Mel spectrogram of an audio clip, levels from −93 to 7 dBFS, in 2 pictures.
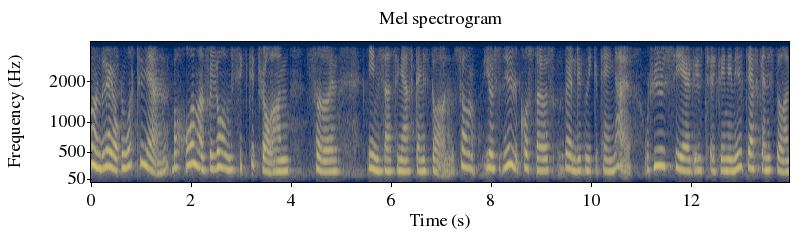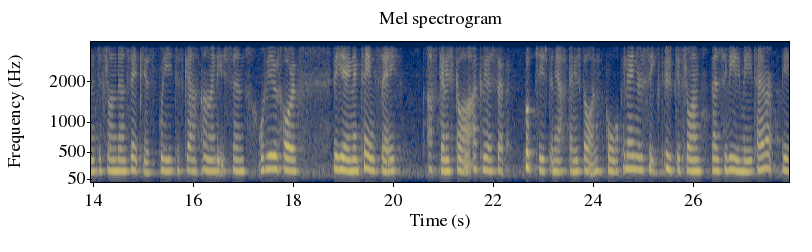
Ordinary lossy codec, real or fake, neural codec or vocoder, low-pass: none; fake; codec, 24 kHz, 0.9 kbps, WavTokenizer, medium music audio release; 3.6 kHz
